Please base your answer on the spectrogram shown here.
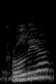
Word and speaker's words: Prolia: work with the Prolia is that the right pronunciation Prolia yes so it's a great question of the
